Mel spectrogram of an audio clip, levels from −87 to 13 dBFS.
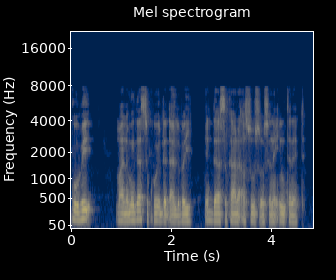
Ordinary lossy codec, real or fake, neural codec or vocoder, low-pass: none; fake; codec, 16 kHz, 8 kbps, FunCodec, trained on LibriTTS, 25 frames a second; none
